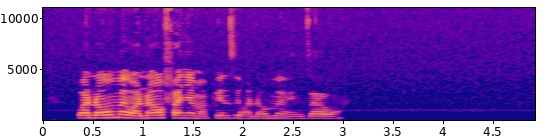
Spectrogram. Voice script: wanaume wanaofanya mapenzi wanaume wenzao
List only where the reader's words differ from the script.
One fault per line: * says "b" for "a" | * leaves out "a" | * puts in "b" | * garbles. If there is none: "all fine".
all fine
